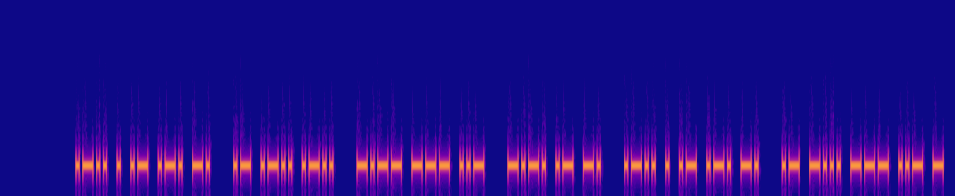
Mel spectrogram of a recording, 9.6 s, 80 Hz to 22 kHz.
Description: Morse code, heard as a keyed tone, about 36 wpm, 700 Hz. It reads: LEARN ALL YOU CAN LEARN ABOUT
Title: Sentences from Top 1000 Words - Review Part 5 - 35wpm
